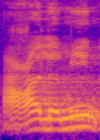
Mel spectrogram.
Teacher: عالمین، عین کو حلق سے ادا کریں گے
